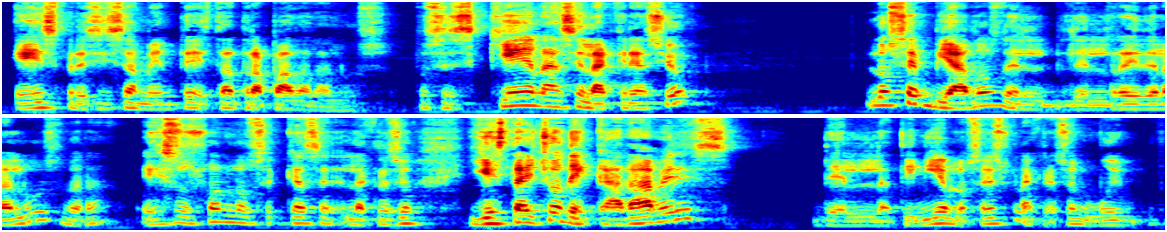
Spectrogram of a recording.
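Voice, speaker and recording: A man's voice: on the low side, a little mellow, husky. A man giving a casual classroom lecture, often checking in with his listeners and restarting sentences. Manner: conversational, tag questions, frequent restarts. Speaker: theology lecturer.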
